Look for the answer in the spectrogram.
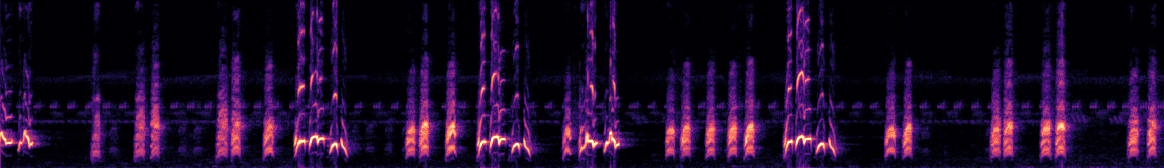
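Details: Sooty-headed bulbul lure song for trapping, a steady stream of short chirps in pairs and triplets broken by bright, bubbling whistled phrases, with nothing else audible.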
